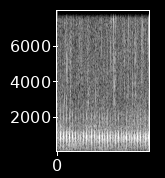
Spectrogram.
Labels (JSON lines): {"label": "biophony, rattle", "recorder": "SoundTrap 500"}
